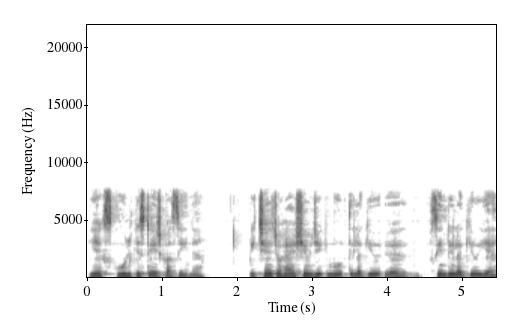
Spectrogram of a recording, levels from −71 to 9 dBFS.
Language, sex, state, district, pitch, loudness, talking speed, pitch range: Hindi, female, Haryana, Rohtak, 160 Hz, -20 LUFS, 230 wpm, 155-175 Hz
